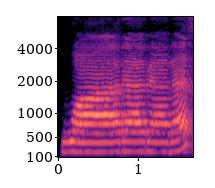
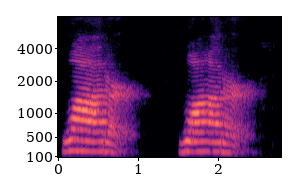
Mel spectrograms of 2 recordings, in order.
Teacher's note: it sounds like a very light D sound or like a very short R sound, if you have that in your language. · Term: flat T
